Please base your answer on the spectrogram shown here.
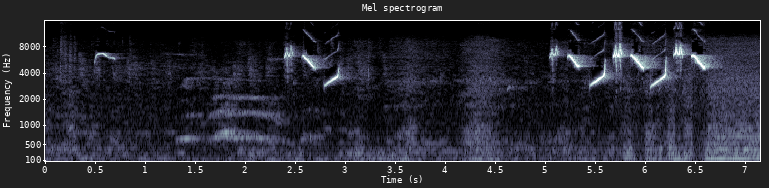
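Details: Cinereous tits heard together, recorded as a master track to get birds singing: a lone thin whistle, a brief pair of phrases, then a fast series of ringing, down-and-up whistled notes.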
